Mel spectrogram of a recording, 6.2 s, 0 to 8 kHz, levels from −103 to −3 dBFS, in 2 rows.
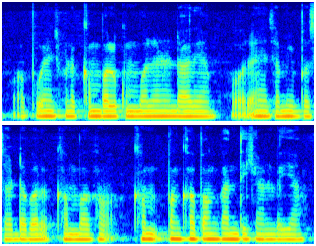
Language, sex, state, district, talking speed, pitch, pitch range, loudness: Garhwali, male, Uttarakhand, Tehri Garhwal, 190 wpm, 130 Hz, 125-135 Hz, -34 LUFS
